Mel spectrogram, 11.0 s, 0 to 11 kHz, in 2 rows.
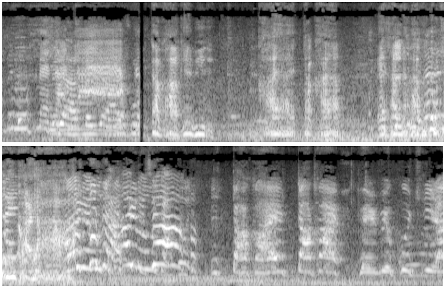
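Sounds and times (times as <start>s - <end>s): man making animal-like sounds: 3.2s - 6.5s.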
